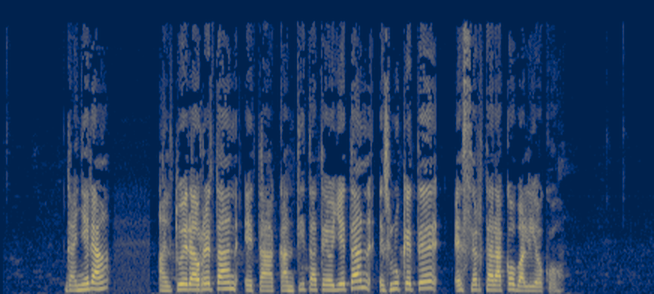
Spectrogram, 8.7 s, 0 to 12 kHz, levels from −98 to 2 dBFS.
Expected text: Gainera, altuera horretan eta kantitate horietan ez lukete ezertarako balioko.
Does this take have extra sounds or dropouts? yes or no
no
